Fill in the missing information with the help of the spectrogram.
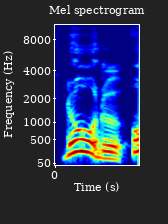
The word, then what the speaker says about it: LOLLL: スクー移住転職コミュニティロールを提供開始。こちらはプレスリリースで配信されていた記事ですね。株式会社スクーは、いつか地域で働きたい人のための移住転職コミュニティロールを開始したと発表しました。これ綴りが難しいんですけど、 LOLLL でロールと読むそうですね。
